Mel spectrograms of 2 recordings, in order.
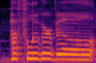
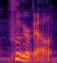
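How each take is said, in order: First: The initial P is sounded. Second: The initial P is silent. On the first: The speaker calls it wrong. "People have come up with so many different ways to pronounce it" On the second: The speaker calls it right. "The P is silent and it's called Pflugerville"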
